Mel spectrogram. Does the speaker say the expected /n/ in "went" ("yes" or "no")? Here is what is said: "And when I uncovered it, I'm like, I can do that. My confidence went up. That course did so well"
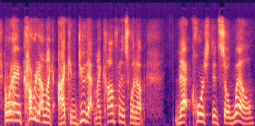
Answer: no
